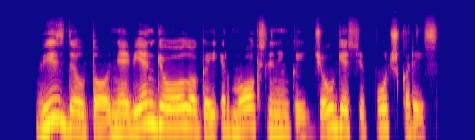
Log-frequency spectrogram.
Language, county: Lithuanian, Panevėžys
